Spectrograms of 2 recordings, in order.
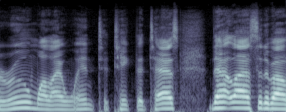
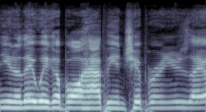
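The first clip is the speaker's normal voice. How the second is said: normal talking voice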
